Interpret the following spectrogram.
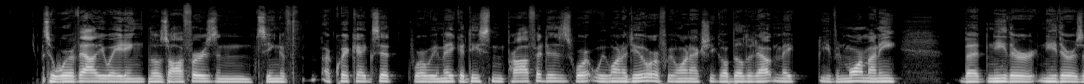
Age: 50-69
